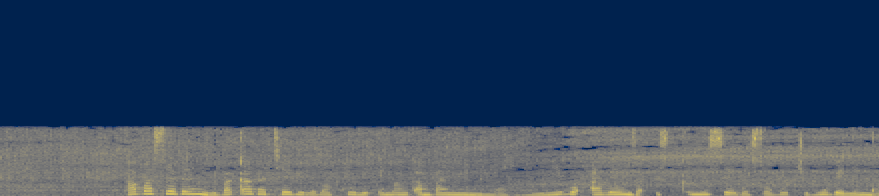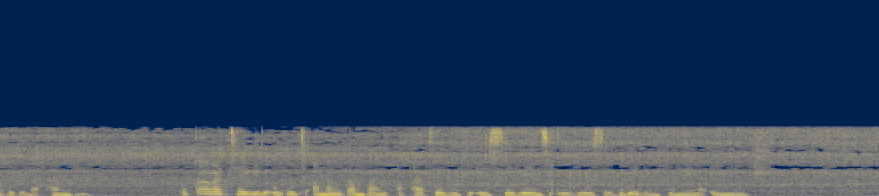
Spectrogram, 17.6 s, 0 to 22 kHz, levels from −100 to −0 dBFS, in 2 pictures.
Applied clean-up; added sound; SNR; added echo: none; Frying (food); 10 dB; none.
